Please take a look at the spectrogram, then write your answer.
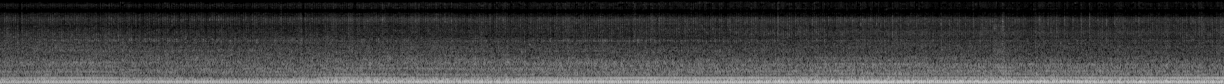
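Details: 1955 Massey Ferguson MF65 tractor, in family 30+ years, restarted after sitting a couple years; carb cleaned, Marvel Schebler carb may need slight dialing in. Even low four-cylinder beat at steady speed, no misses, knocks or surging; normal running.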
